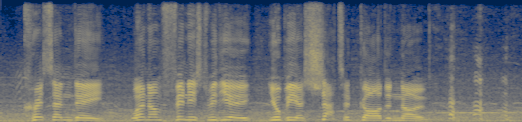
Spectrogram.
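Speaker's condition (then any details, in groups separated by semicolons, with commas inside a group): No condition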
